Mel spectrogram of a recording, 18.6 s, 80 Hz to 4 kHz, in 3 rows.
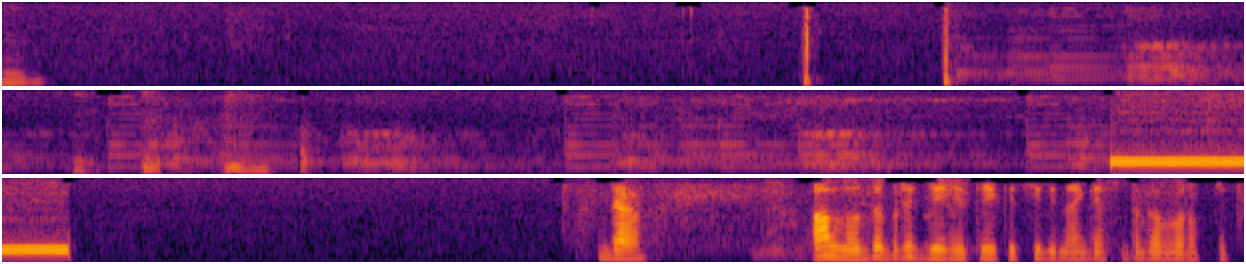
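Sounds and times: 
speech: 0:00.0 - 0:00.3, 0:15.5 - 0:15.8, 0:16.5 - 0:18.6
melodic telephone hold tones during call transfer: 0:11.8 - 0:12.8.

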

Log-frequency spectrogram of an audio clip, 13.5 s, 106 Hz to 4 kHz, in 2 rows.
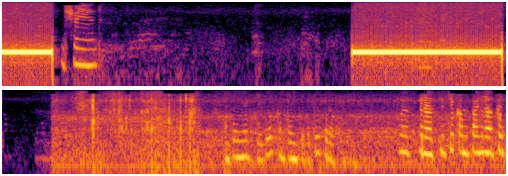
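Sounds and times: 
telephone ringing tone while a call connects: 0:00.0 - 0:00.7, 0:04.6 - 0:06.8
speech: 0:10.1 - 0:13.4.

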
